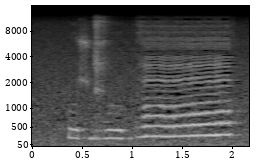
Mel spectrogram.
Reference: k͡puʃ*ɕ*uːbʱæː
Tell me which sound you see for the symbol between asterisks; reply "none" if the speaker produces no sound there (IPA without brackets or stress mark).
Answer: d͡ʑ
